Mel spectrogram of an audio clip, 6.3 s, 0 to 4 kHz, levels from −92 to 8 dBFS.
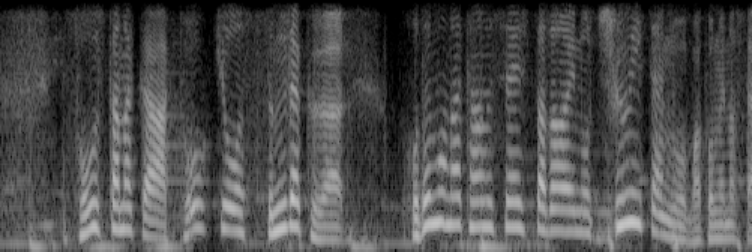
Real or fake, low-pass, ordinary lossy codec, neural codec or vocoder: fake; 3.6 kHz; Opus, 16 kbps; codec, 16 kHz, 0.5 kbps, X-Codec, HuBERT features, trained on balanced general audio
